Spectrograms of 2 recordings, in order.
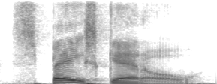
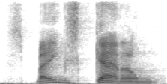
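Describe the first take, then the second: First: It is said in an American accent. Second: It is said in a Glaswegian accent.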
